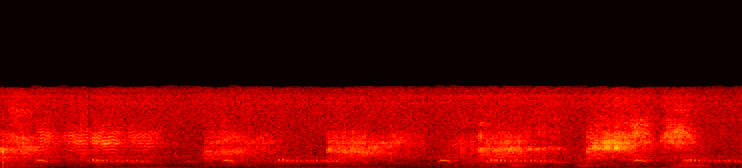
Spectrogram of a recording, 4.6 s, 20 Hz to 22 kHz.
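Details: Chacma baboon, likely a young troop member being disciplined, gives harsh, shrill screams in a quick run of bursts over a low vehicle engine hum, during a sunset safari drive at Djuma Game Reserve, 28 November 2016.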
